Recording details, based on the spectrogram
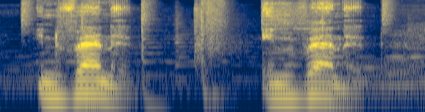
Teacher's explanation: You see again, invented, we have that N and T combination. The T goes away, so I pronounce only the N.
